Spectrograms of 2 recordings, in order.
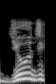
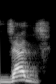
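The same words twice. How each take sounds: First: "जूज" with a long oo vowel; wrong long-U reading. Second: "जज" with a short uh vowel, pitched lower; correct short U. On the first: Teacher questions the misreading, "जूज" with long oo. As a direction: say "जूज", oo in place of uh. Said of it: "आप यहाँ जूज क्यों नहीं बोल रहे". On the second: Teacher gives students the answer, "जज" with short uh. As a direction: say "जज" short, uh rather than oo. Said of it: "इसे बोलेंगे क्या". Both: Shown as a demonstration.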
